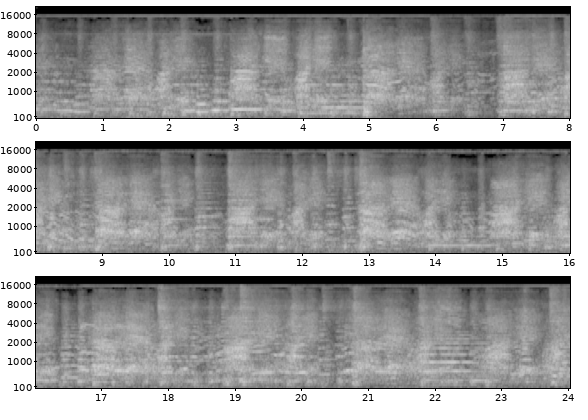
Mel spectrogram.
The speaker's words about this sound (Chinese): 我们继续来听香港国际机场的现场欢迎的声音和乐队的演奏，欢迎的人群。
